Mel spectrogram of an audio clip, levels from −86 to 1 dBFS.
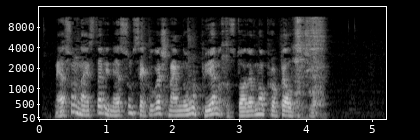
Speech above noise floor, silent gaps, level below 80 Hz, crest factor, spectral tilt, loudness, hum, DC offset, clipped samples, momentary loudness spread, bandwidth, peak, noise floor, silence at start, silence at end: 42 dB; none; -62 dBFS; 18 dB; -4.5 dB/octave; -25 LUFS; none; under 0.1%; under 0.1%; 5 LU; 12 kHz; -8 dBFS; -66 dBFS; 0.25 s; 0.9 s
